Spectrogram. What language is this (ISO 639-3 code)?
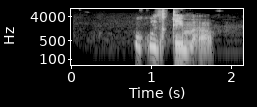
kab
